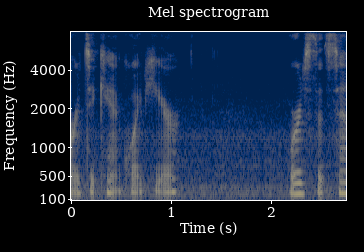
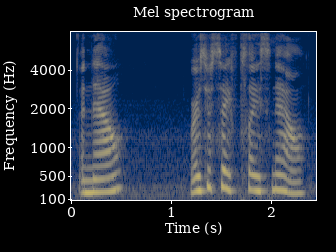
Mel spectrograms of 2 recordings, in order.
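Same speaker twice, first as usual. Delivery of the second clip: challenging; 4 semitones higher, 7 dB louder than usual. A narrator's reading. Girl challenging the man.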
